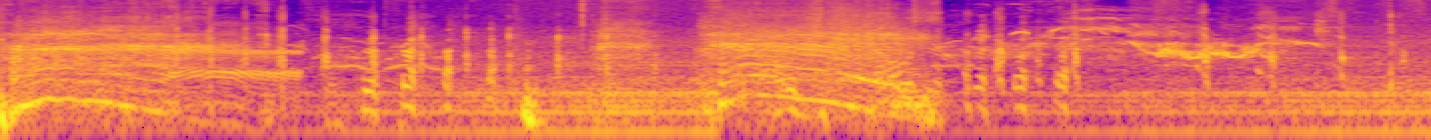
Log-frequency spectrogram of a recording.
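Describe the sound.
Someone mimics a bird with loud, harsh squawks: two drawn-out, wavering calls rising and falling in pitch, with short chirps and clicks between them over a steady low hum.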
